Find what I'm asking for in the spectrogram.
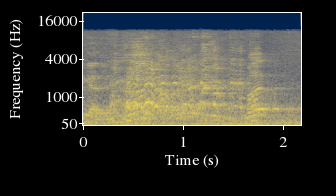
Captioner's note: laughs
